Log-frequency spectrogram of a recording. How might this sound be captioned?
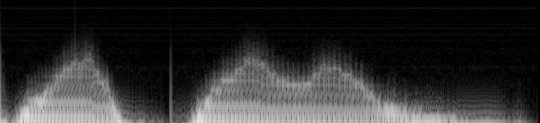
handplayed bass sounds on a korg polysix. without space between
bassline, korg, synthe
